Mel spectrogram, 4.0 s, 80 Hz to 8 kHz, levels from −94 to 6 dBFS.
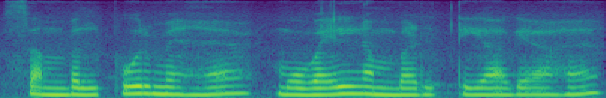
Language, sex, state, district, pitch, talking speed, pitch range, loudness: Hindi, female, Odisha, Sambalpur, 200 Hz, 120 wpm, 195-215 Hz, -15 LUFS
